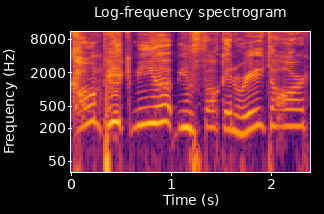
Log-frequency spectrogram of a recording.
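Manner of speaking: put-on high, drawn-out scream at top of lungs. Telling a story about a woman demanding to be picked up, retelling a scream. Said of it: "She's screaming at the top of her lungs".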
